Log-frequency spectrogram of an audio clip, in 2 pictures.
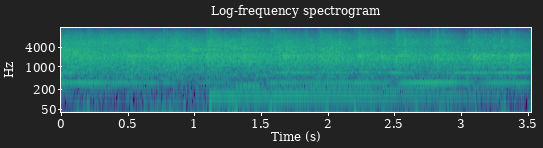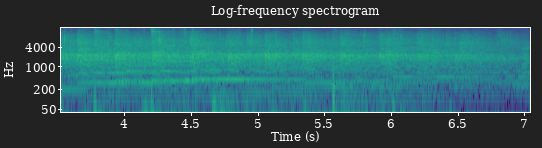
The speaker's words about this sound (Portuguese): Aleluia, aplauda o Senhor. Aleluia.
